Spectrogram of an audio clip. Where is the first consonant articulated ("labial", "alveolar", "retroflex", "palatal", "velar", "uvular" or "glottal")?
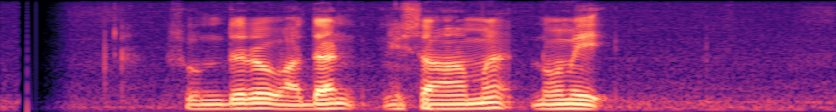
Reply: alveolar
